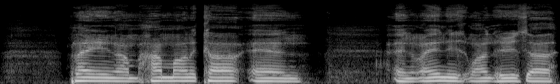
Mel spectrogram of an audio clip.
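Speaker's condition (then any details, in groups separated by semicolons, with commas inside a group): Down syndrome; not always understood by others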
